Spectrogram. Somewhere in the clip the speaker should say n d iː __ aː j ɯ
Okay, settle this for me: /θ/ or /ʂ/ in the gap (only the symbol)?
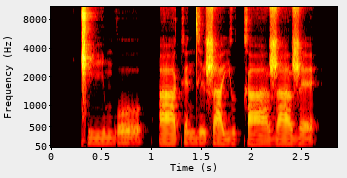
ʂ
